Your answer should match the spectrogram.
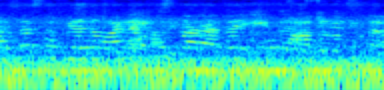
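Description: Steady engine drone and road noise of a moving road vehicle, heard from inside it, with voices talking over it.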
